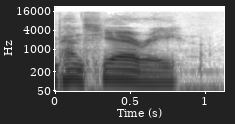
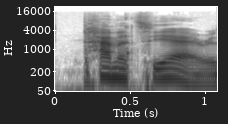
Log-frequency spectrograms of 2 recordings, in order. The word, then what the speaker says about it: Panettiere: They try at one point, try and make you believe that Hayden Panettiere, still naming her name wrong, is the killer. – Panettiere, isn't it? – Thank you.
